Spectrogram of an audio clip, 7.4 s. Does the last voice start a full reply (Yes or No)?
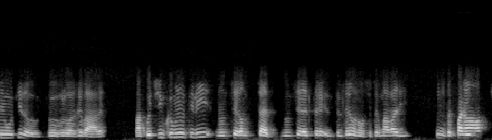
No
